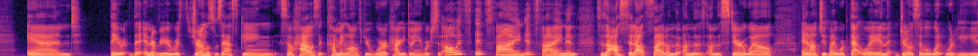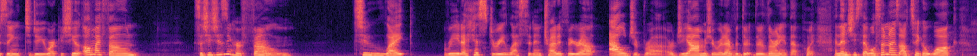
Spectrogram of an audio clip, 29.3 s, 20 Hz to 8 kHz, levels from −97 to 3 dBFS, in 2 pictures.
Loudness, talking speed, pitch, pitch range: -19 LUFS, 220 wpm, 200 Hz, 190-220 Hz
